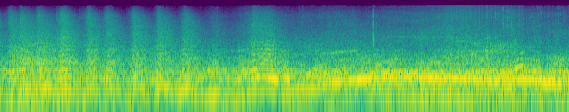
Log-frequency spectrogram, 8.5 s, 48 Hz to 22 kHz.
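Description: A Formula 1 race car starts up and leaves the pit lane. Many quick, loud revving bursts lead into a sharp surge, then settle into a sustained, high engine whine that climbs gradually in pitch.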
